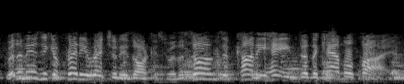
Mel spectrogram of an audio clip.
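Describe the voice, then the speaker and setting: An actor playing an affable, easily needled announcer sidekick, speaking in 1940s radio style. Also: male voice, sits high, big pitch swings, fast talker, over loud music. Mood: announcing. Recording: muffled, very noisy 1940s radio broadcast.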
